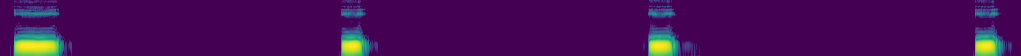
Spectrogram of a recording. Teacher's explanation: Okada describes this as a high front vowel. Vance gives a similar description, noting that it has essentially the same quality as the vowel in me.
